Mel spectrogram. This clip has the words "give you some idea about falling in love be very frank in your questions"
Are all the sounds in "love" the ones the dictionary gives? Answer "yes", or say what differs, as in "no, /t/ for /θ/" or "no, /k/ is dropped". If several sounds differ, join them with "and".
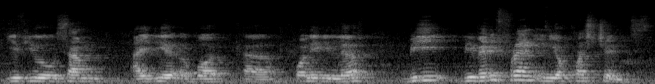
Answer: no, /b/ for /v/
